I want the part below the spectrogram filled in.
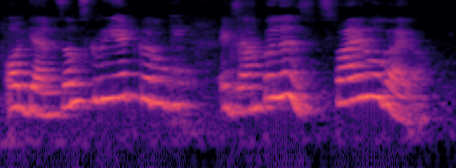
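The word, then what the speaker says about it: Spirogyra: Example is स्पायरोगायरा। स्पायरोगायरा सम कई नूं स्पायरोजायरा भी प्रोनाउंस करते हैं, कोई गलत नहीं हैगा उहदे च।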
